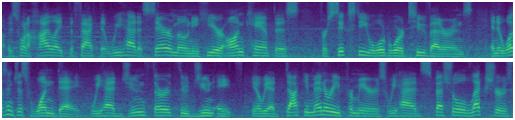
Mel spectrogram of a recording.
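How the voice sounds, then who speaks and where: An American man in his thirties, earnest and articulate, recalling his work as a museum staffer in an interview. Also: a little high. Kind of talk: interview, reflective recollection.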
